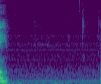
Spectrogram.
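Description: Near silence: quiet room tone, with a couple of faint short clicks about three-quarters of the way through.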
